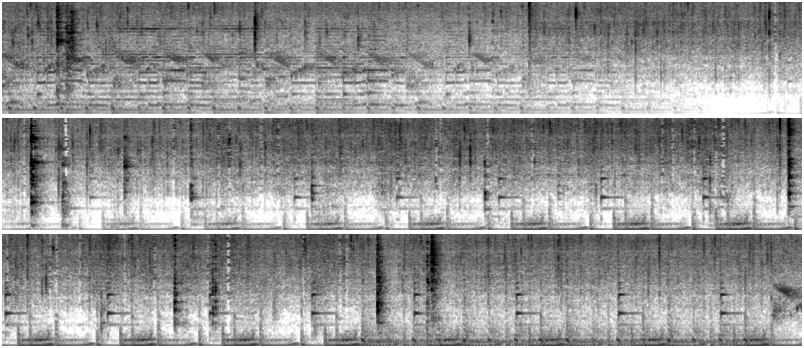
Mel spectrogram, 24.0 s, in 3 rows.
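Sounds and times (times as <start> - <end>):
background music with bass: 0.0 - 6.8, 8.8 - 24.0
oil sizzling in a pan: 0.0 - 24.0
spatula knocking on pan: 8.3 - 10.2, 10.8 - 23.5.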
